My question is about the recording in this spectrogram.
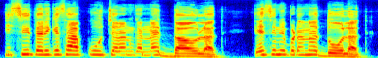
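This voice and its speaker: A man teaching children to read, spelling out syllables slowly and stressing each whole word loudly, with quicker, quieter explanations in between. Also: very high-pitched, level tone, clear, resonant tone, dry recording, clean studio sound. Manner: drawn-out syllables, rising loud on each finished word. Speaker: Hindi reading teacher. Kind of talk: slow spelled-out phonics lesson.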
